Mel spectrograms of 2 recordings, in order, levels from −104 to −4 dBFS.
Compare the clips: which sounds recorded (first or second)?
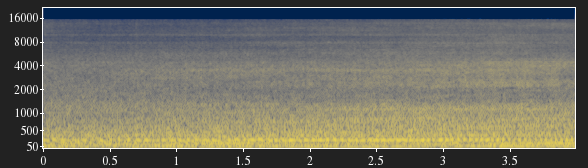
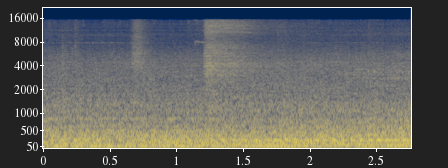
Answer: second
